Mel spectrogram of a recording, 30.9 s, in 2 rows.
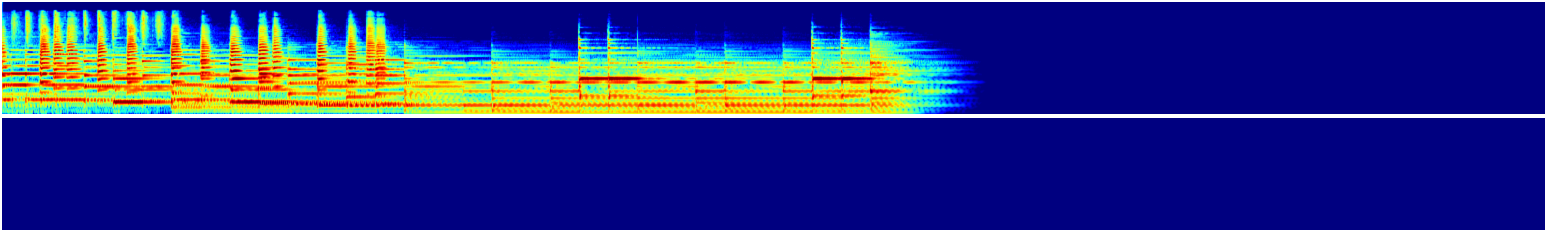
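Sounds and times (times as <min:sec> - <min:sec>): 
karaoke piano: 0:00.0 - 0:09.5.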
